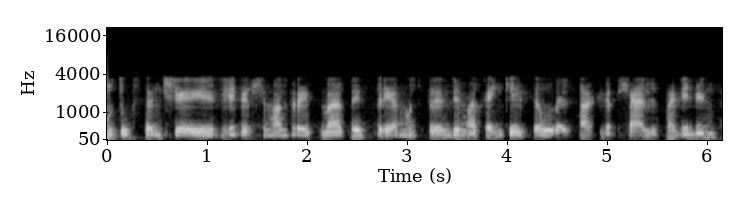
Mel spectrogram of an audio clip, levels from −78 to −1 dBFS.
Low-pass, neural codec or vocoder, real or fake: 3.6 kHz; codec, 44.1 kHz, 1.7 kbps, Pupu-Codec; fake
